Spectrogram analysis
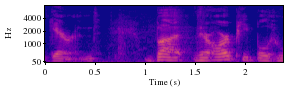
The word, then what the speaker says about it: Garand: M1 Garand and uh the proper pronunciation of Garand is garund but there are people who will gun splain to you that it should be grand and I think they're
